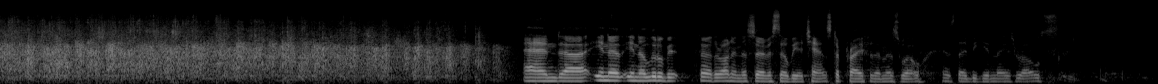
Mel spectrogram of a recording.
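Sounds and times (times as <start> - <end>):
audience applause: 0.0 - 5.1
speech: 5.2 - 10.8.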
